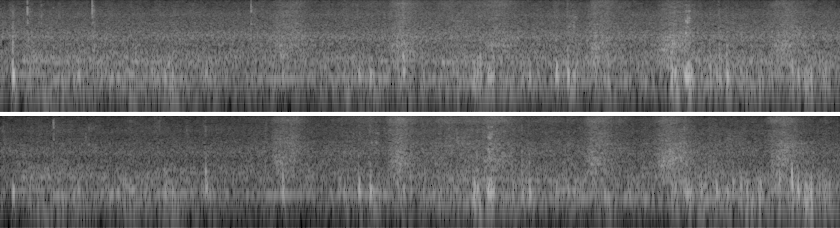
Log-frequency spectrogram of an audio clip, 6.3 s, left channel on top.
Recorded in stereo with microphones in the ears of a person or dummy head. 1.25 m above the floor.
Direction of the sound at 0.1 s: 15° right (ahead or behind).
